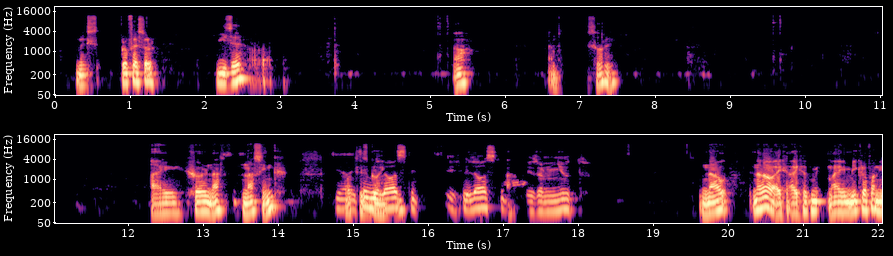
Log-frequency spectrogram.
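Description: An elderly man speaks calmly over an online call, with pauses.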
